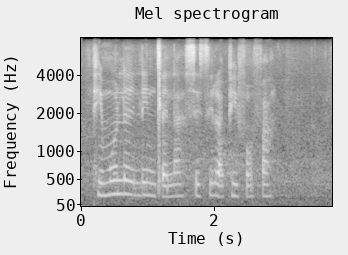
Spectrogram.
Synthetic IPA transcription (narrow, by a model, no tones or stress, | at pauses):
pʰimʊlɛlɪn̩t͡ɬʼɛlasɪsirapʰɪfɔfa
